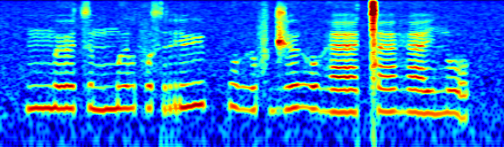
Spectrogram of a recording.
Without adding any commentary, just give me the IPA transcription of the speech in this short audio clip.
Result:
mː øː t͡s ø mː ɯː l f o s r yː pː u ɦ ɯ f d͡ʒ ø ɦ o ɦ æː ǀ æː ɦ æː i̯ n̪ o

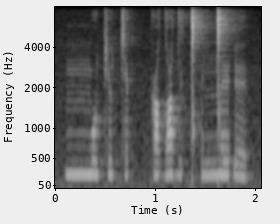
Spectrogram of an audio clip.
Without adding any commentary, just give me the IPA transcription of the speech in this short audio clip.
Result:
mː o c ø c ɛ kː ɛ dˤ ɛ d e ǀʰ e ŋ͡ǀ e ɗ e

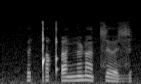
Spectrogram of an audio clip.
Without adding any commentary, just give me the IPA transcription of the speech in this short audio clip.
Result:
ə ǃ ə qʼ e ŋ ə̃ ɽ ã t͡s ə z

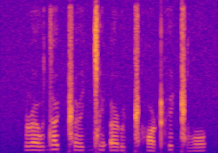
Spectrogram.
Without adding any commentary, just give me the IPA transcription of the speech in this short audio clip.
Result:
ɭ œ˨ u̯ d ɐ˦ y̯ ǁ ø˨ i̯ ɡ͡ǀ e˦ ʔ œ˨ ɽ y˨ ǁʰ ɔ˨ ʈʰ ɪ˦ ɡ͡ǁ o˧

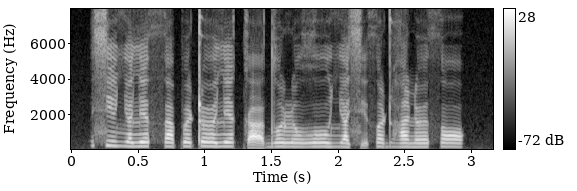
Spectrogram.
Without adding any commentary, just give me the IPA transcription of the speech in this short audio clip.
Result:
sʲ ə˞ ʎ a lʲ a θ a p ə˞ ʈ ə˞ lʲ a k a̰ d o ɭ o ɣ o ʎ a sʲ o̰ θ ɔ ɖʱ a ɳ ə˞ θ ɔ

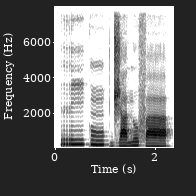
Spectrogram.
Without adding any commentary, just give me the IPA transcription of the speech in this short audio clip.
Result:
r iː˦ k ũ˦ | d͡ʒ a˨ n ʊ˦ f aː˨

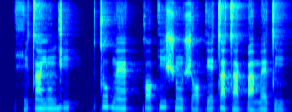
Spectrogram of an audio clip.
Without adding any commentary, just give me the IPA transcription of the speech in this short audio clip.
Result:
h i˨ t ã˧ j ũ˧ ɡ i˦ | t o˦ b ɛ̃˧ | k ɔ˧ k i˦ ʃ ũ˧ ʃ ɔ˨ k e˨˦ t a˦˨ t a˨ k͡p a˨ m ɛ˨ t i˧

